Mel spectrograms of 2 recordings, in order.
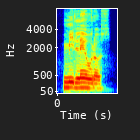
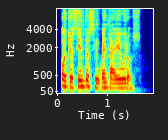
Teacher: el 1,000 que termina en consonante se va a juntar con euros que empieza con vocal · Shown in: first take · Así que al decirlo, lo hacemos casi como una sola palabra.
